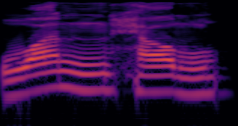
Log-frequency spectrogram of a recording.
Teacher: نون ساکن کے بعد حا گیا ہے تو یہاں پر غنہ نہیں کریں گے جی اظہار ہوگا ، اس کو اظہار حلقی کہتے ہیں۔ تو یہ سمجھ لیجئے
